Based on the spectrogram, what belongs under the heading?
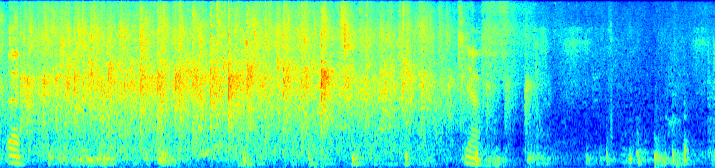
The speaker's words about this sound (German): Vielleicht mit einem kleinen Applaus, das würde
